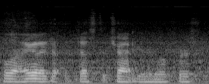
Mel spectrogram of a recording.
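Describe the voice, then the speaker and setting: In a monotone, medium-pitched voice, this Canadian radio hobbyist talks rapid-fire during a casual live stream. He rambles and drifts while reading and replying to comments, with noise behind him.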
